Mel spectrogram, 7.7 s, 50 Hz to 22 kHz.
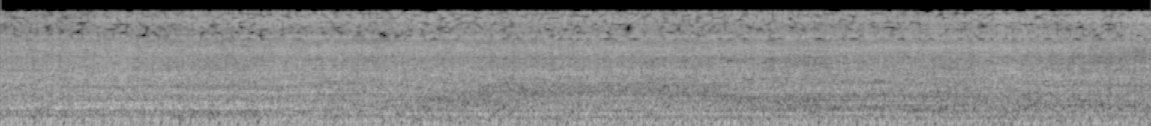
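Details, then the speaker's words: Husqvarna YTH22V46 lawn tractor that made a noise and stopped moving when its drive belt came off a pulley; with the belt refitted, it idles under a harsh rattling clatter from the drive side. "i put the belt back on the pulley and it's still making all kinds of rackets"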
